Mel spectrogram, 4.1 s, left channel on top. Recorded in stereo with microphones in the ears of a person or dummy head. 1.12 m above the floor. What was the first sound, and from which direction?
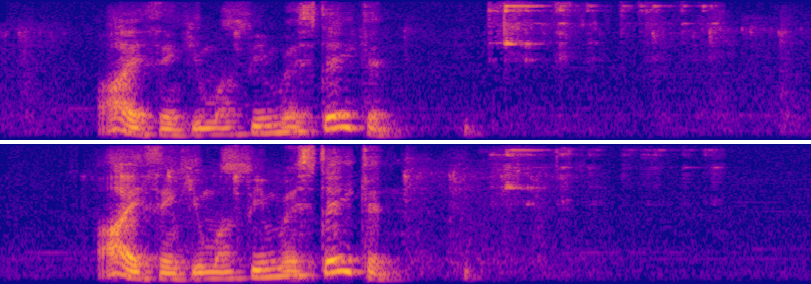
A man speaking, 30° right (ahead or behind).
